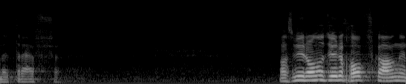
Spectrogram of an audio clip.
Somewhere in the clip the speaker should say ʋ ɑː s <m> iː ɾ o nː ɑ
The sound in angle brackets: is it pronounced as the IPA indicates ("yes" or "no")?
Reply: yes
